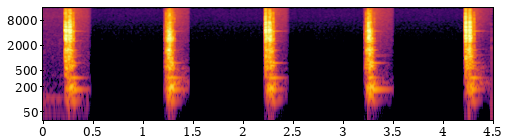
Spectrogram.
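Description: A clock ticks steadily, five sharp, evenly spaced clicks about one second apart, clear with silence between them and no voices.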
